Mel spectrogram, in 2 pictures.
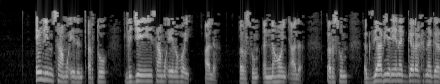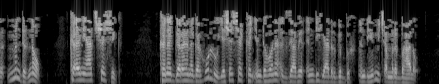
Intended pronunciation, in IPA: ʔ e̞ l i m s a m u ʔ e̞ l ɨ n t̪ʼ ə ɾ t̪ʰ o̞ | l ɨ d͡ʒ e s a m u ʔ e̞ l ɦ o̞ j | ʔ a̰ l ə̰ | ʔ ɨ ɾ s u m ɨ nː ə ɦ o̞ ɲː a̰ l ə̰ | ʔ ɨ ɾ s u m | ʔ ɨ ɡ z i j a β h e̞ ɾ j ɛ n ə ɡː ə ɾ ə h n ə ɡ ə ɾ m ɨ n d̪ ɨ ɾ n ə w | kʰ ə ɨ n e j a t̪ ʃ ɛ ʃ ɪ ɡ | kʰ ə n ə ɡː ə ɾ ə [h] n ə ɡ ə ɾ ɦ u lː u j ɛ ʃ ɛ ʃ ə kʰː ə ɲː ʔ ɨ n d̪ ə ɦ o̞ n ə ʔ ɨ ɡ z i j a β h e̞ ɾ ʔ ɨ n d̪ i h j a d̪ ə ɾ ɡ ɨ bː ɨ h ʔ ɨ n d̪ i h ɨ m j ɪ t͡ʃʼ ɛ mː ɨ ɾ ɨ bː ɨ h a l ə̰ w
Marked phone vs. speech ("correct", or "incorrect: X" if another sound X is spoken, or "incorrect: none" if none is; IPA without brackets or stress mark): correct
